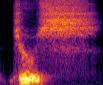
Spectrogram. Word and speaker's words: juice: É a palavra juice. Letra I não é pronunciada. A letra e não é pronunciada. E o C com som de S.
